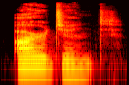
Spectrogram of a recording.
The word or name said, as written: argent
